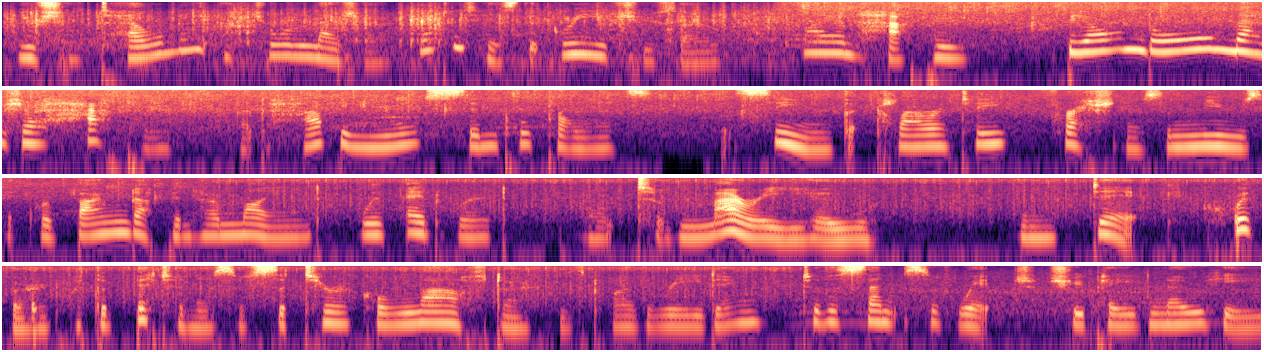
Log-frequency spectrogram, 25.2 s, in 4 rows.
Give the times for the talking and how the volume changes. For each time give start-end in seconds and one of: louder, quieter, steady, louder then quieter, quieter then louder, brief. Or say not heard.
0.1-25.1 steady.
